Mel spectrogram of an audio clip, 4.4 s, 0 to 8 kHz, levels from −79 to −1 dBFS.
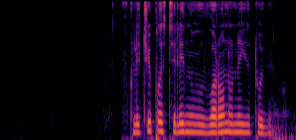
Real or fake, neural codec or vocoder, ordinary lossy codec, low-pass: fake; codec, 16 kHz, 4.8 kbps, FACodec; none; none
